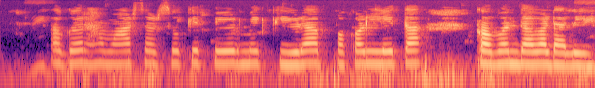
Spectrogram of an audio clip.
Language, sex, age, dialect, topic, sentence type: Bhojpuri, female, 18-24, Southern / Standard, agriculture, question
